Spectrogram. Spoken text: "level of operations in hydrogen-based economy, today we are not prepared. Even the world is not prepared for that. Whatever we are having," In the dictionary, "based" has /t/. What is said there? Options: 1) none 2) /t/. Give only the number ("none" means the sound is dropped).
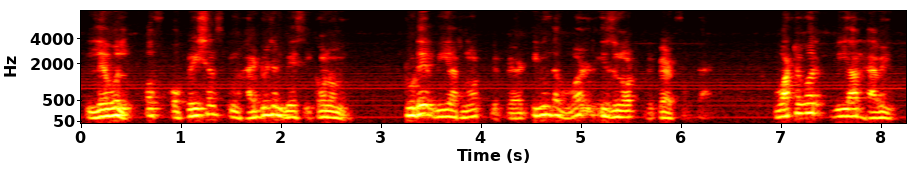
1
